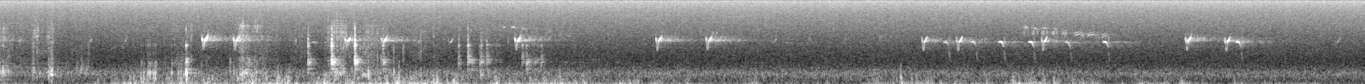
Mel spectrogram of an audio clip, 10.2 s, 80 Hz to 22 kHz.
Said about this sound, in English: At 5 a.m., here comes a crossbill.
